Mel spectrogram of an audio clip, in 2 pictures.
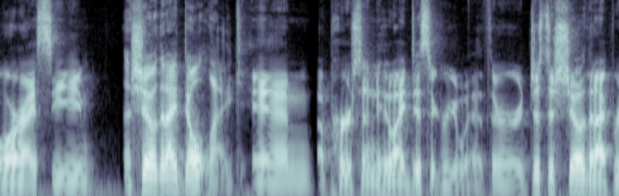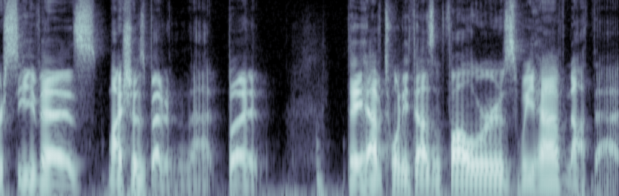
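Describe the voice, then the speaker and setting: On a very clean recording with a silent background, a man of medium pitch speaks at a fairly slow pace in a bright, sharp tone, with ordinary pitch variation and big swings in loudness. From Texas. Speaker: podcast co-host and runner. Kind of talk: casual interview. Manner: animated, enthusiastic.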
